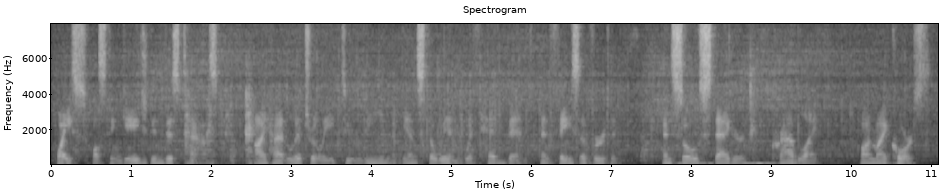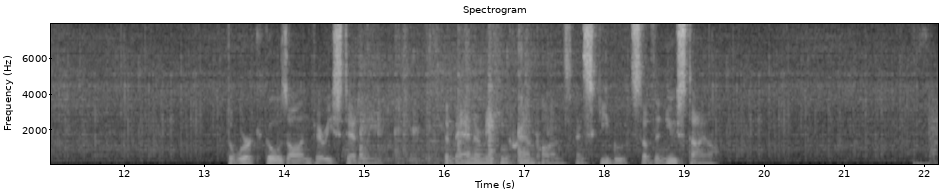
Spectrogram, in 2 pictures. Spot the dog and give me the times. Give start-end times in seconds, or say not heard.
not heard.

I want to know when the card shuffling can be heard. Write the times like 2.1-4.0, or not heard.
1.4-2.6, 7.8-9.2, 14.9-17.4.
